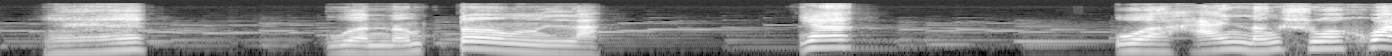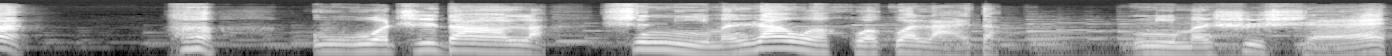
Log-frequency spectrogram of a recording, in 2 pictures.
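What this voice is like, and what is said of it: Thin, small character voice. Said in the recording (Chinese): “一个细细的声音说”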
